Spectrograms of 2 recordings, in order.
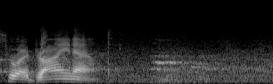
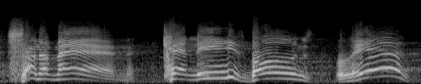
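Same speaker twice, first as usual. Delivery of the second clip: slow, drawn-out high voice of God; voicing the Lord, slowly; 11 semitones higher, much slower than usual. Preacher voices the Lord's question to Ezekiel, slow and high.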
